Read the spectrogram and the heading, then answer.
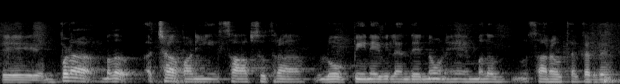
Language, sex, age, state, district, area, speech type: Dogri, male, 30-45, Jammu and Kashmir, Reasi, urban, spontaneous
